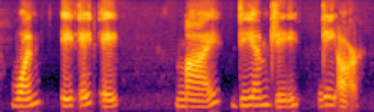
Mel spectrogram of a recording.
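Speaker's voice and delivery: slow, deliberately spaced-out, careful delivery.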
